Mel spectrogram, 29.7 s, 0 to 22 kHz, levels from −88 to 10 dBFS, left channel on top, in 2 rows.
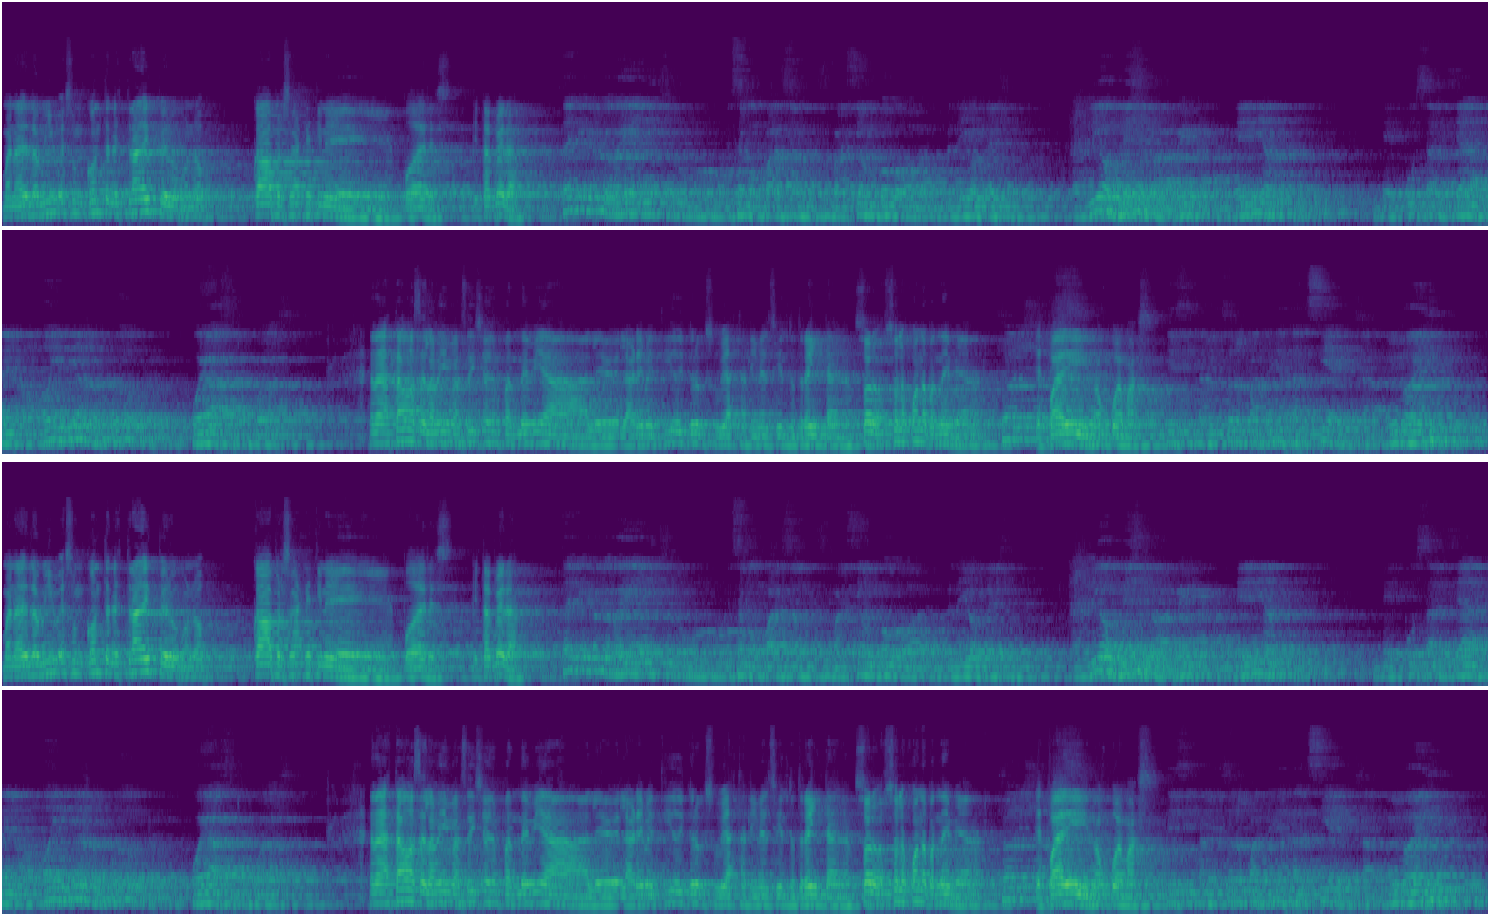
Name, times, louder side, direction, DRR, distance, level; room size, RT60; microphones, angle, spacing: voice 1, 0.0-2.1 2.5-4.4 4.7-5.2 18.5-24.7 25.3-26.3, right 2 dB, 20° right, 7 dB, 0.4 m, -30 dB
voice 2, 5.6-10.1 10.7-13.0 13.7-17.6 24.8-25.4 26.5-29.2, equal, 25° left, -6 dB, 1.6 m, -38 dB
9.8 x 7.2 x 6.7 m, 2.7 s
head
